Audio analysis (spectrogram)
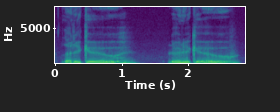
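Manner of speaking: slow low menacing quote. Retold or imitated. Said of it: "Rambo told him".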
